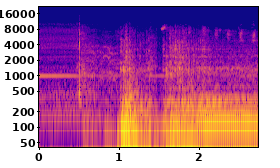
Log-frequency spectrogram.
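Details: Snowy December cold start of vehicle unstarted since June: brief cranking, catches within a second, settles to steady, even idle; healthy cold start.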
